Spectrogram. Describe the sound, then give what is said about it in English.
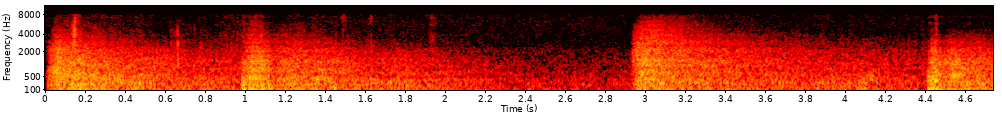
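Heavy artillery fire during fighting in a border buffer zone: a few deep booms strike at uneven intervals, each breaking sharply and trailing off into a long rolling rumble. “The heavy artillery fire here underscores that the border buffer zone is far from secure.”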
